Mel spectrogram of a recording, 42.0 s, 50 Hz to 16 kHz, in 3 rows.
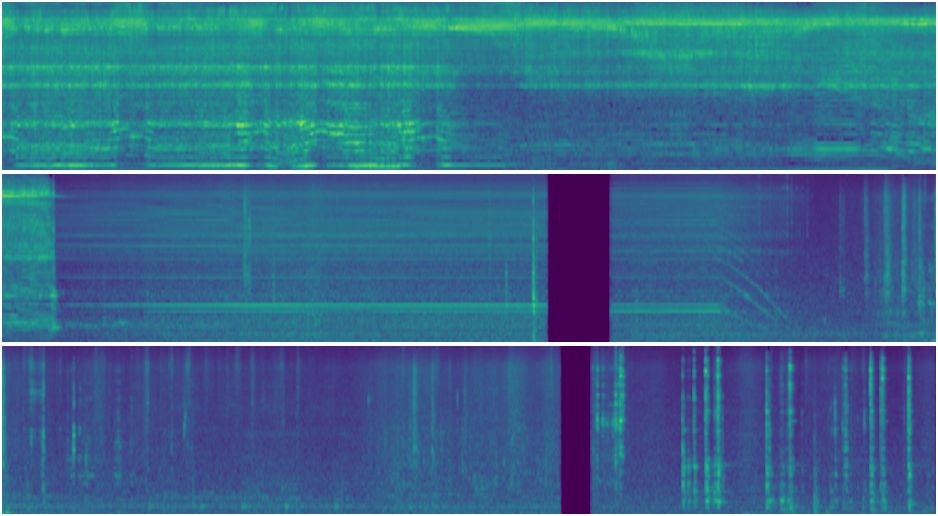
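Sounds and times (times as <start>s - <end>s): spindle motor whining: 11.2s - 19.8s.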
